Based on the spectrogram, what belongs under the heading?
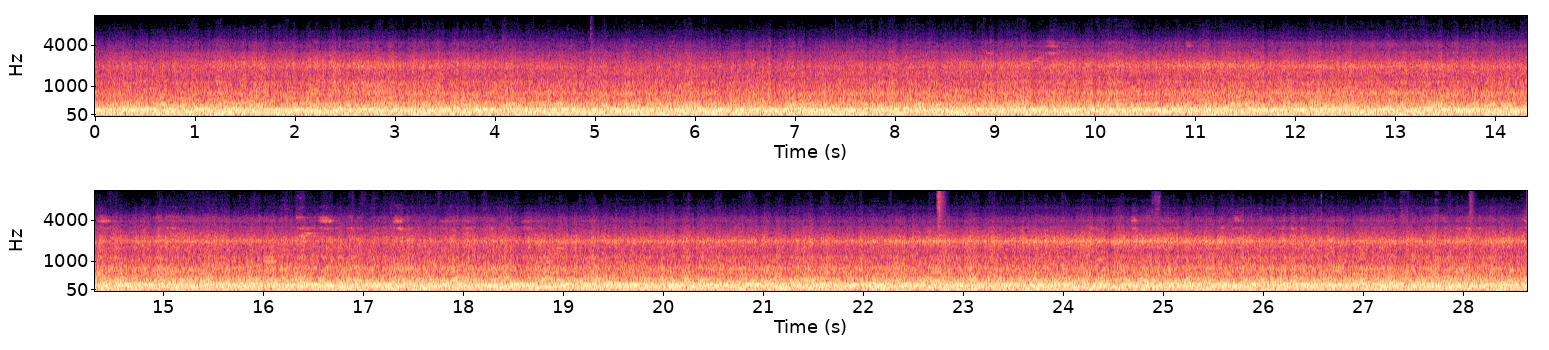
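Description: Steady cabin running noise of a Hokuriku Shinkansen train: an even rumble with a faint high steady whine that becomes clearer about halfway through.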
